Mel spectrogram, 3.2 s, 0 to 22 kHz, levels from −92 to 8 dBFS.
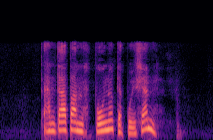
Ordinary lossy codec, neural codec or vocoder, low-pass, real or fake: Opus, 64 kbps; codec, 16 kHz, 1.1 kbps, Voila-Tokenizer; 7.2 kHz; fake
